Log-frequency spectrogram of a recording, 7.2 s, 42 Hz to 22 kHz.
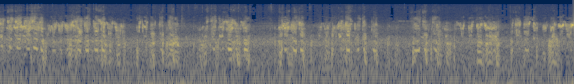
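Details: Three black stork storklets receiving dinner at an Estonian nest, 6:22 p.m. on 15 June 2022; hoarse, nasal rasping calls in uneven bursts about every second, loud and close.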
